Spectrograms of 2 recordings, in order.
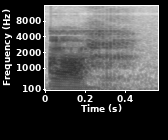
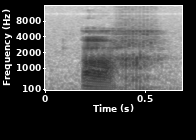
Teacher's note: O carioca falaria, em vez de falar ar, falaria ar, não é? Aquele R bem forçado na garganta. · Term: som do Het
